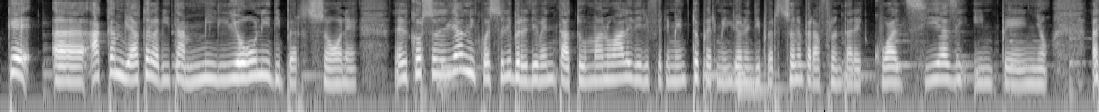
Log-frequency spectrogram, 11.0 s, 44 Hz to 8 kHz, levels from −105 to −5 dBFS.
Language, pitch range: Italian, 175-210 Hz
